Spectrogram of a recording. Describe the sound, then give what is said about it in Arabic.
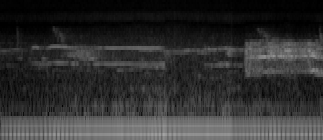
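A rooster crows in a drawn-out, steady call, then lets out a louder, harsher burst near the end, over a constant low hum. “وفي هذه الأثناء عاد ديك وبصحبته أرنو، ولما شاهد بنفسه ما يجري صاح وقال:”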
